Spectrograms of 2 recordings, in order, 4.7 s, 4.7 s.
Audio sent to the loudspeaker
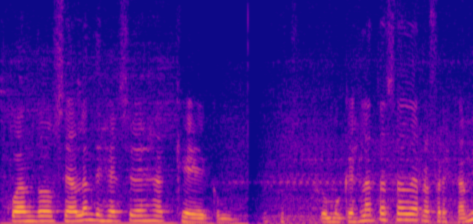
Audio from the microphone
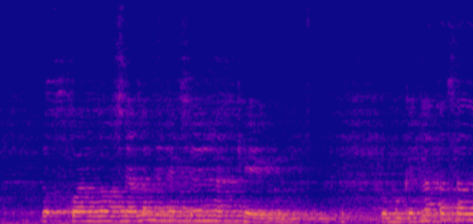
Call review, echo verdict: present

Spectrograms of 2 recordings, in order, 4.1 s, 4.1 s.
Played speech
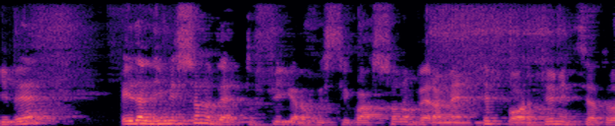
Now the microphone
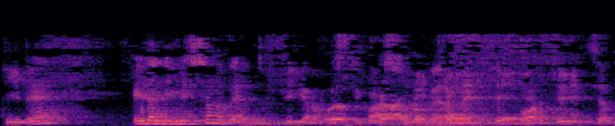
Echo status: present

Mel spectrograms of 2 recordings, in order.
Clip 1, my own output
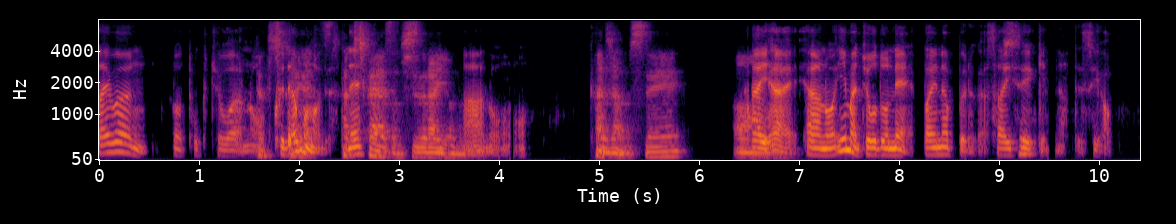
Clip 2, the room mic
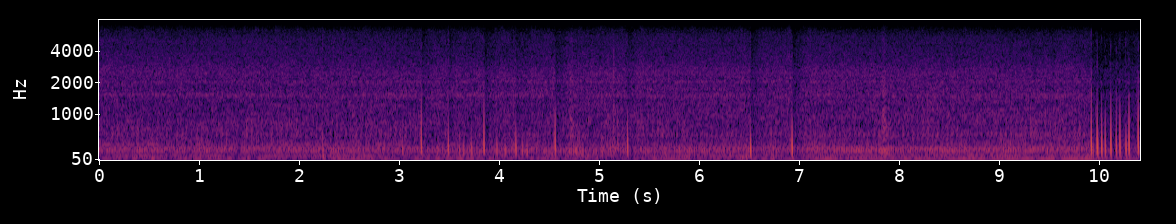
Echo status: none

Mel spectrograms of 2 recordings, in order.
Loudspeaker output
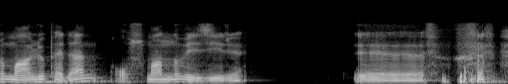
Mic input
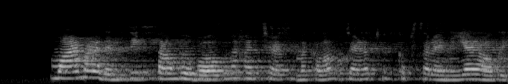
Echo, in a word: none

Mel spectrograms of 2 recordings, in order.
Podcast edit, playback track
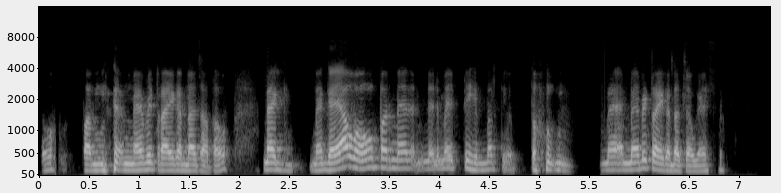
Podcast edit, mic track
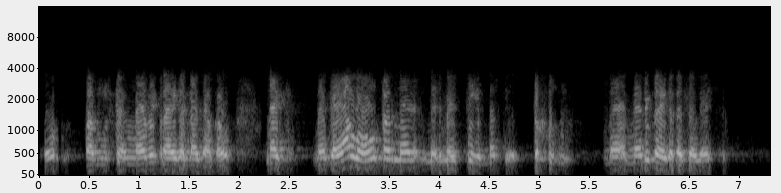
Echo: present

